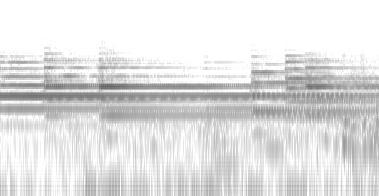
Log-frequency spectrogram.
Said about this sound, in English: Gee, I always have trouble getting up enough courage to ring the doorbell.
